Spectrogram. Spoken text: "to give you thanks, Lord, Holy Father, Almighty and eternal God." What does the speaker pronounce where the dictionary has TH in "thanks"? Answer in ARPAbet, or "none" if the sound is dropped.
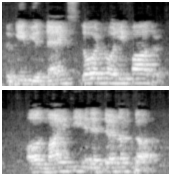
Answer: T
